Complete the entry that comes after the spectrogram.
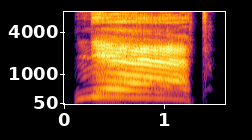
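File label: Heavy jeers, Russian; «Нет!»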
